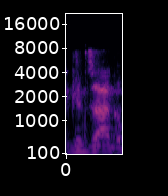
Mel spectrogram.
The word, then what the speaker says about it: Gonzaga: they uh i said it right yeah the gonzaga bulldogs when they were in the march madness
